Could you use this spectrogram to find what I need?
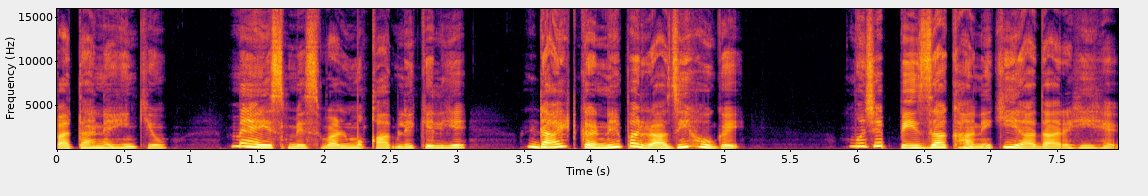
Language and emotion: Urdu, sad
